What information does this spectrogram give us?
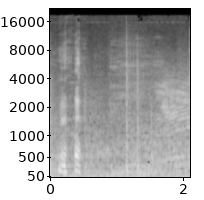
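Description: Cattle mooing: two short lowing calls come right at the start, followed by faint knocks and a soft hiss.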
